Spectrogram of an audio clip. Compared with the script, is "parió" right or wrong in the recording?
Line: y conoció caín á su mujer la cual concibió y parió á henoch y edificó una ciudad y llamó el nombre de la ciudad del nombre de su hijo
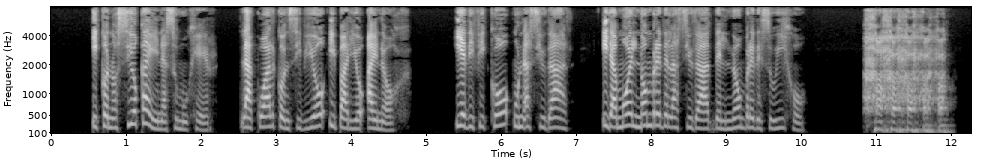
right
